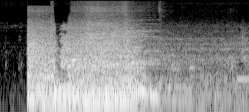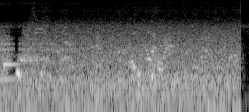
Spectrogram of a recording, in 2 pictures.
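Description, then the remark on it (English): A loud, roaring pulling-tractor engine at a tractor pull in Shipshawana blasts for a few seconds, then fades into the background murmur of a chattering crowd with a few scattered shouts. “Here's the green blood at Shipshawana.”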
